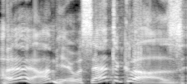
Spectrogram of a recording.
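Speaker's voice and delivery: vintage news announcer voice. Describing a newscaster's live remote with Santa Claus at the North Pole: old-timey newscaster voice. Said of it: "doing the old timey newscaster speak".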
